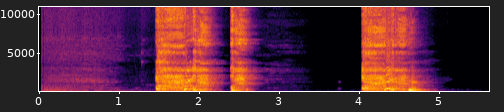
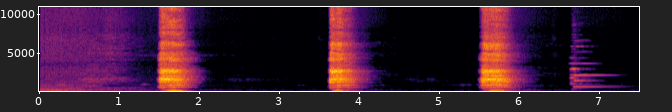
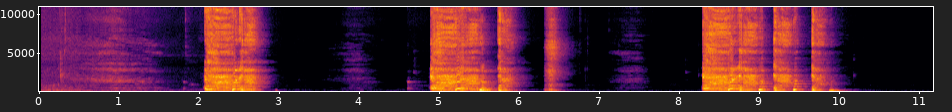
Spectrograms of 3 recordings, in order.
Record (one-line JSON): {"cough_length": "5.6 s", "cough_amplitude": 32768, "cough_signal_mean_std_ratio": 0.46, "exhalation_length": "7.5 s", "exhalation_amplitude": 32767, "exhalation_signal_mean_std_ratio": 0.3, "three_cough_length": "11.2 s", "three_cough_amplitude": 32768, "three_cough_signal_mean_std_ratio": 0.42, "survey_phase": "alpha (2021-03-01 to 2021-08-12)", "age": "45-64", "gender": "Female", "wearing_mask": "No", "symptom_cough_any": true, "symptom_onset": "11 days", "smoker_status": "Ex-smoker", "respiratory_condition_asthma": true, "respiratory_condition_other": false, "recruitment_source": "REACT", "submission_delay": "3 days", "covid_test_result": "Negative", "covid_test_method": "RT-qPCR"}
